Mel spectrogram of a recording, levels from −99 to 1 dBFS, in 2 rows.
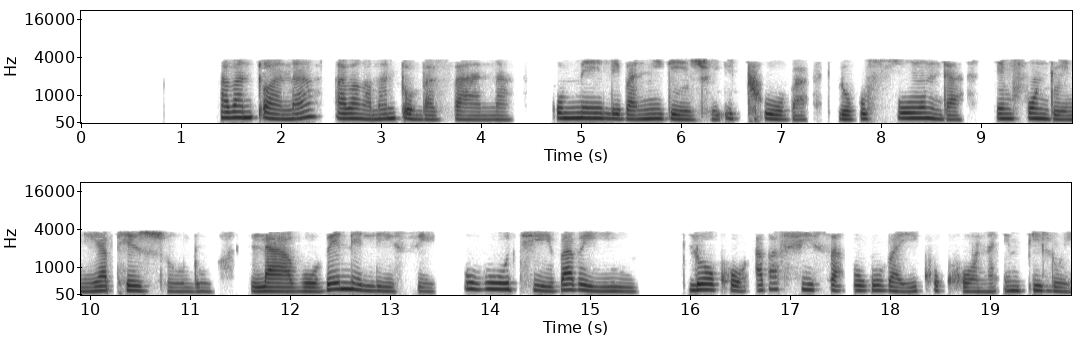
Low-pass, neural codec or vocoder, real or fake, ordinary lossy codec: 3.6 kHz; codec, 44.1 kHz, 7.8 kbps, DAC; fake; MP3, 32 kbps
